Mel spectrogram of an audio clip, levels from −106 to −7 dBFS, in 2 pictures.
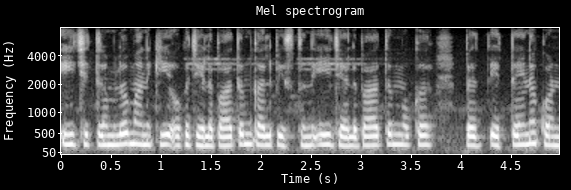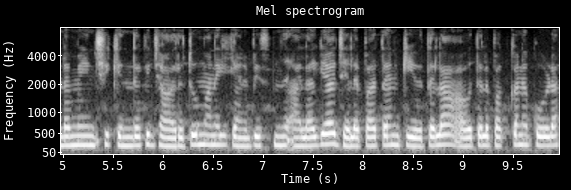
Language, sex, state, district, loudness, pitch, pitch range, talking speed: Telugu, female, Andhra Pradesh, Chittoor, -13 LUFS, 220 Hz, 210-230 Hz, 140 wpm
